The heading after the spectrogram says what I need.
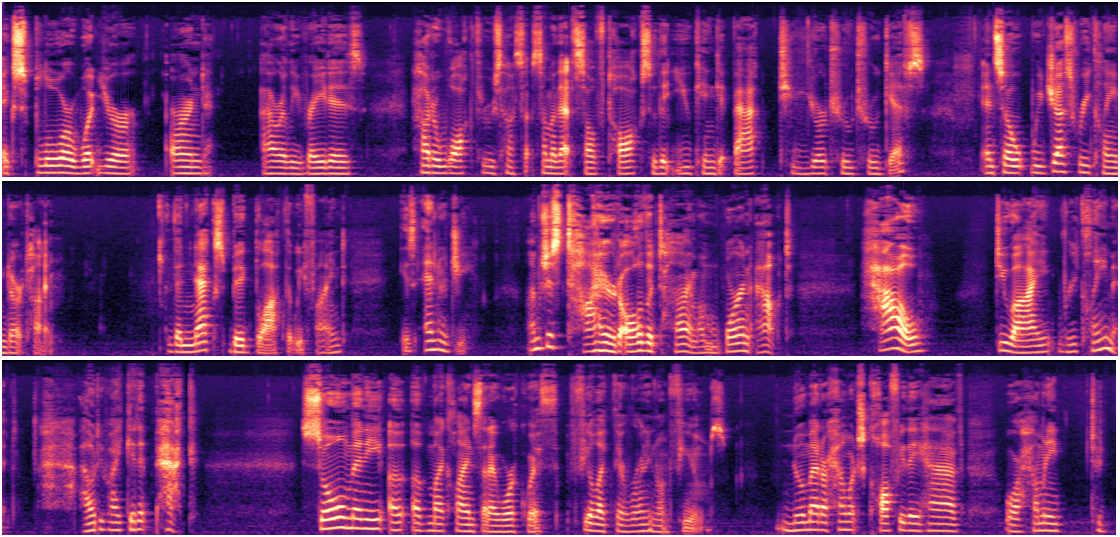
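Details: Stuttering in an adult woman who has stuttered since birth, had speech therapy throughout childhood, and still stutters day to day.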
